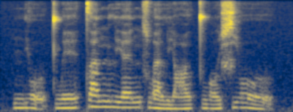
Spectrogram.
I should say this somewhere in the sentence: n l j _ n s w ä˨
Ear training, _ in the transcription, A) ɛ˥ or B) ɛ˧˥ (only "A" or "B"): A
